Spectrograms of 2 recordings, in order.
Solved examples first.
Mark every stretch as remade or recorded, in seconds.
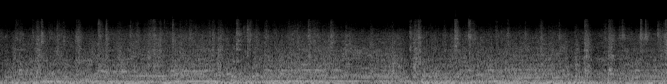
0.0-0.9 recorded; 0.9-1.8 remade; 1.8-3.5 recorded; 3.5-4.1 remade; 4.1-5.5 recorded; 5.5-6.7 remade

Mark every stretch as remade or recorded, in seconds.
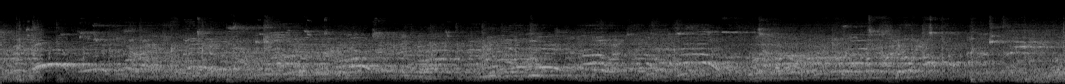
0.0-1.0 recorded; 1.0-1.8 remade; 1.8-5.1 recorded; 5.1-10.7 remade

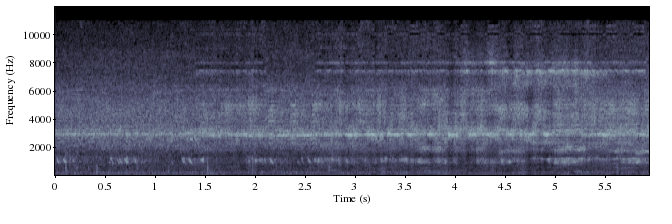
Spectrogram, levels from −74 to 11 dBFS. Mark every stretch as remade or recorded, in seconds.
0.0-1.4 recorded; 1.4-2.1 remade; 2.1-2.6 recorded; 2.6-5.9 remade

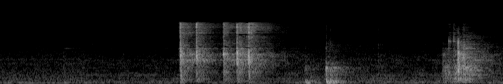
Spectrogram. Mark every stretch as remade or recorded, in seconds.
0.0-0.8 recorded; 0.8-3.0 remade; 3.0-3.7 recorded; 3.7-5.0 remade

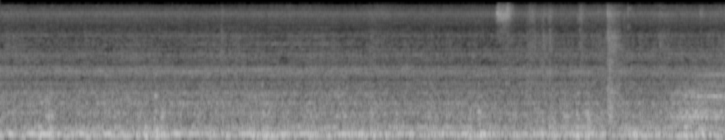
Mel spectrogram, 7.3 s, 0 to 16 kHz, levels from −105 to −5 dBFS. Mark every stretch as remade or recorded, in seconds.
0.0-1.9 remade; 1.9-2.5 recorded; 2.5-3.4 remade; 3.4-6.1 recorded; 6.1-7.3 remade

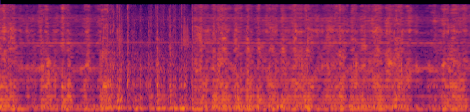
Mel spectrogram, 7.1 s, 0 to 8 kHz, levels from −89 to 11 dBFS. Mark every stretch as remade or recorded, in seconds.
0.0-1.6 remade; 1.6-2.9 recorded; 2.9-7.1 remade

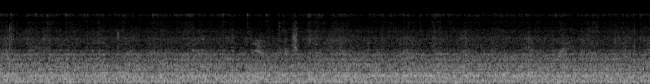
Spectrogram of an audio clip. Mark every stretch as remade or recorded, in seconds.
0.0-6.5 recorded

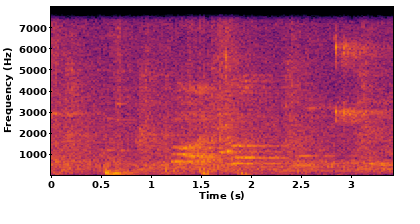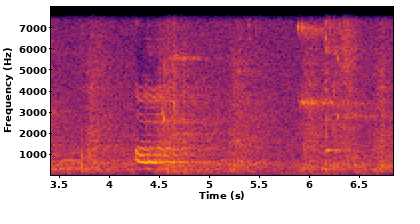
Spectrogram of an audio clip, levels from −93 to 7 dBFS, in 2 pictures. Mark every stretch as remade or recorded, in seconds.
0.0-6.8 recorded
